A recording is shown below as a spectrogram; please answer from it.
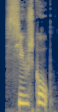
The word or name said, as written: sivsko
